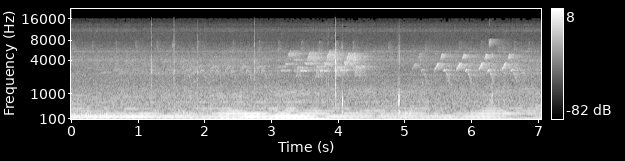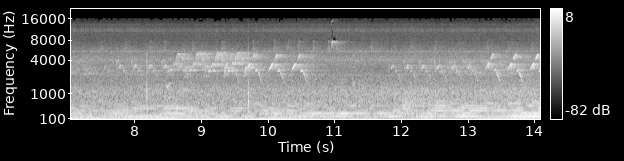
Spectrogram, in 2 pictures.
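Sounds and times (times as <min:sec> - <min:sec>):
steady low drone: 0:00.0 - 0:14.0
songbird singing high falling notes: 0:05.1 - 0:14.0.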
